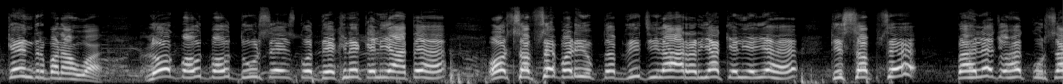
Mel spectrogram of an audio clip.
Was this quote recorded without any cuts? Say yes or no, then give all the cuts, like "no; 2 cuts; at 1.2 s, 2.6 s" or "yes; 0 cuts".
yes; 0 cuts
